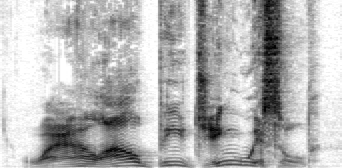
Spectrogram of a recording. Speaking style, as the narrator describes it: Chow declared, then broke into a gleeful cackle

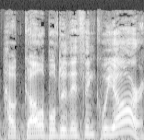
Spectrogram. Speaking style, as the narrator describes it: exclaimed one of our guests

